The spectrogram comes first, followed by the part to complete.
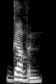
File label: "govern", Indian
